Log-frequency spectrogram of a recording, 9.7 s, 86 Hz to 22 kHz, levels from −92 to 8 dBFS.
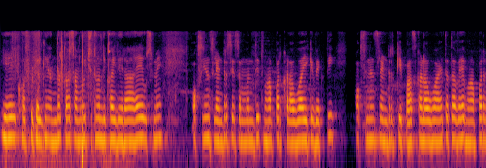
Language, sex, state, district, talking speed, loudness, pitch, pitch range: Hindi, female, Uttar Pradesh, Jyotiba Phule Nagar, 215 wpm, -17 LUFS, 215 Hz, 210-225 Hz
